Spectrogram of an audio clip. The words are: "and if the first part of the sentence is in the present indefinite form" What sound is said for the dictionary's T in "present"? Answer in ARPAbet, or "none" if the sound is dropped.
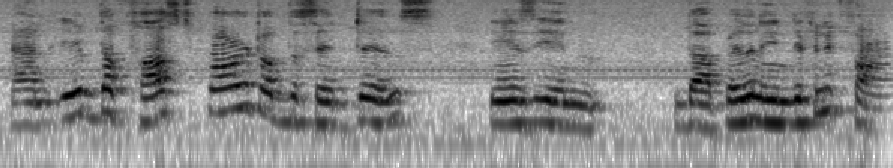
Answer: none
